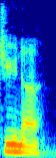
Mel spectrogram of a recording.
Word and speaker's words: Juneau: The city and borough of Juneau is pronounced Juno.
